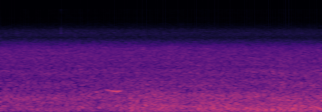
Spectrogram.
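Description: Steady noise of surf breaking along a beach, mixed with wind on the microphone.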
